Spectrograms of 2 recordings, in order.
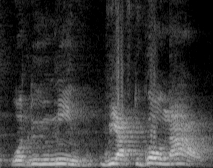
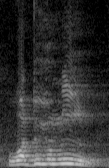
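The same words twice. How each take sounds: First: Put-on louder, higher big Russian bear accent; hammed-up Russian bear voice. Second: Put-on botched big Russian bear accent, higher and louder; shaky first stab at a Russian character. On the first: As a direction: push out a clumsy, urgent Russian accent. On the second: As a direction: attempt a big Russian bear's accent, badly. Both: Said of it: "he's Russian, he's gonna talk like the big Russian bear".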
